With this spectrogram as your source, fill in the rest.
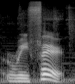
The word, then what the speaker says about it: refer: Refermina en ray cuenta, su sílaba tónica está en la última sílaba. Refer, refer, ref, no, ref, refer. ¿Notas la diferencia entre refer? Se nota que la tónica está la segunda, a diferencia de referir.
